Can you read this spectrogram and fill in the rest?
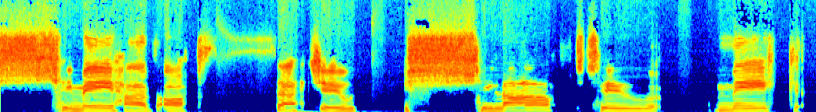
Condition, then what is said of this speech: Stuttering. I don't stutter around my two best friends.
